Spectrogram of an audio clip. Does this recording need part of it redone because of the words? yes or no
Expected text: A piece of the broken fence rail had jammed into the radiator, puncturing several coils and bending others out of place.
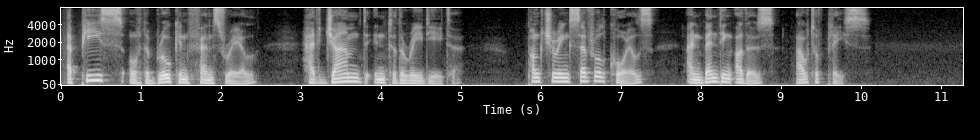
no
